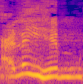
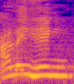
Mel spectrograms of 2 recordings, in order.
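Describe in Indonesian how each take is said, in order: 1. Kata ini berakhir dengan bunyi m. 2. Kata ini berakhir dengan bunyi ng.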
